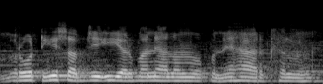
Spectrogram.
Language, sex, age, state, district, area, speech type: Maithili, female, 30-45, Bihar, Darbhanga, rural, spontaneous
